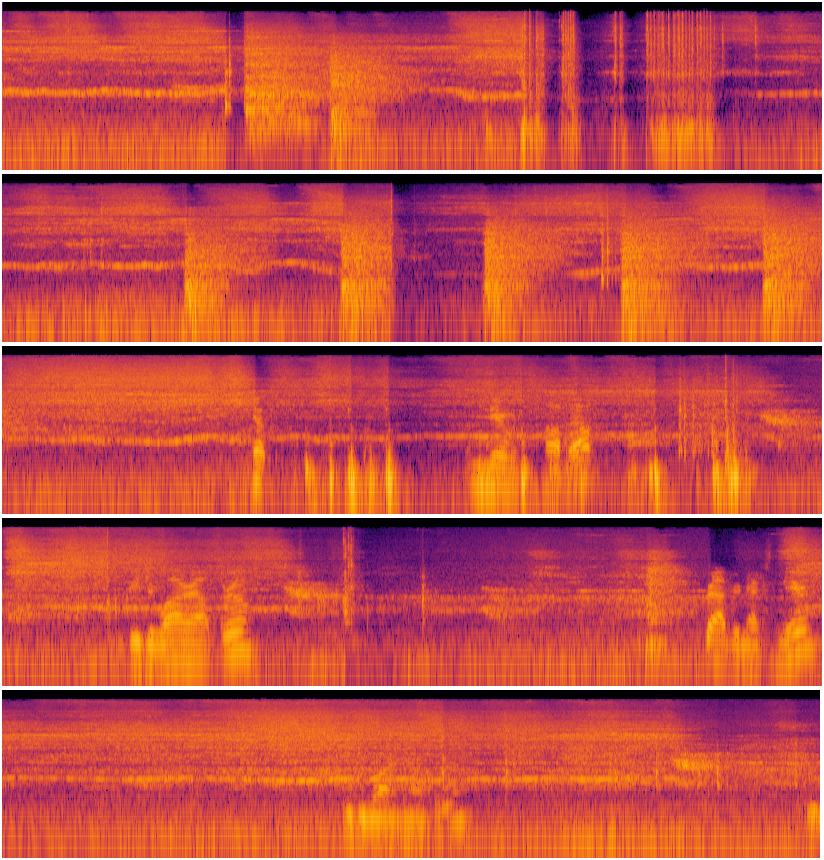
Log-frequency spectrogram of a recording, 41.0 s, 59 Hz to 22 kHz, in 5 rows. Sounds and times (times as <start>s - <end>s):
Outside, urban or manmade: 0.0s - 40.9s
Vehicle: 21.1s - 40.9s.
